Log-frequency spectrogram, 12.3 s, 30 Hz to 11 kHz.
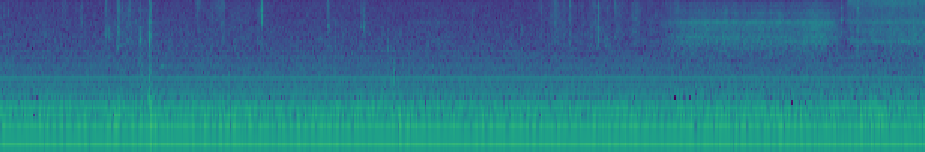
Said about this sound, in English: Love to hear them pages turning. Yeah, I like that. James chapter 1.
